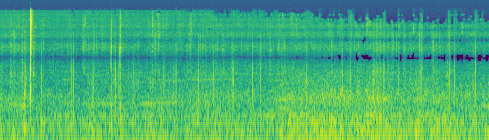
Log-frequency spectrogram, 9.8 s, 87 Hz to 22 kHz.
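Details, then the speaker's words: 2012 Honda Civic road test after replacing left front suspension parts and bushing: steady low road rumble and wind on a rough street, with no clunks or knocks left. "olha aí beleza acabou o barulho do carro pessoal"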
